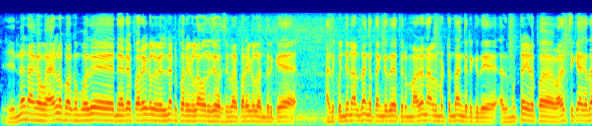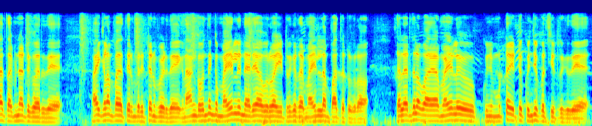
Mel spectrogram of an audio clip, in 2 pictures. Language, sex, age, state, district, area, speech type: Tamil, male, 60+, Tamil Nadu, Ariyalur, rural, spontaneous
